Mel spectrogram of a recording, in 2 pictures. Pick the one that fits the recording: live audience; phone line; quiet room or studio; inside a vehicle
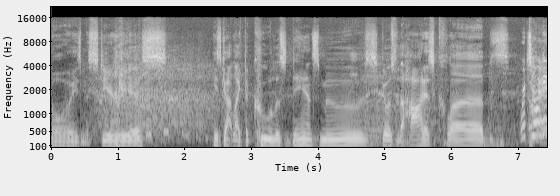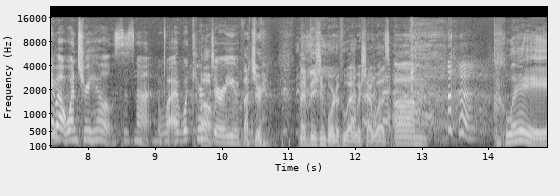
live audience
